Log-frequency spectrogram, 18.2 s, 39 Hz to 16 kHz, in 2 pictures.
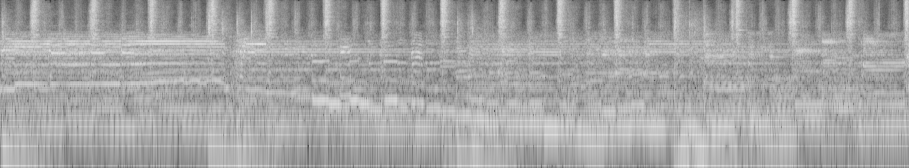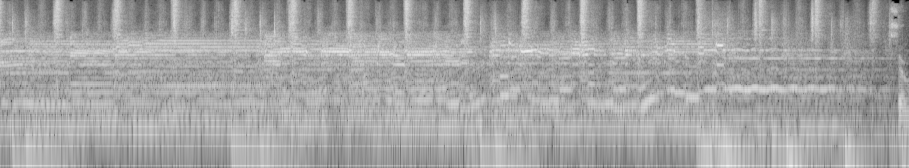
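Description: Heritage H-150 electric guitar with humbucking pickups, played through an amp: a bluesy rock riff with notes that slide and bend in pitch, over a steady beat.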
